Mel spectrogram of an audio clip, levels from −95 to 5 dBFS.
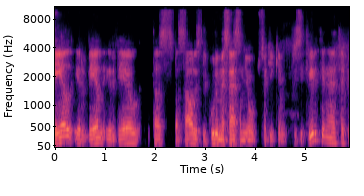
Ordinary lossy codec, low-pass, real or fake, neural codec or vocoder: AAC, 32 kbps; 9.9 kHz; real; none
